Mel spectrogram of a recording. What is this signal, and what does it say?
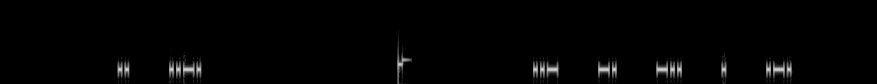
Morse code, heard as a keyed tone, about 36 wpm, spaced as for 16 wpm, 700 Hz. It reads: IF UNDER
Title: 4x Character Spacing - Top 500 Words - 35wpm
